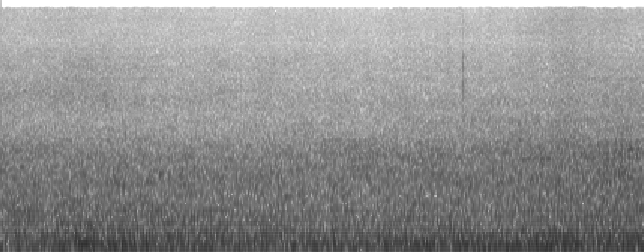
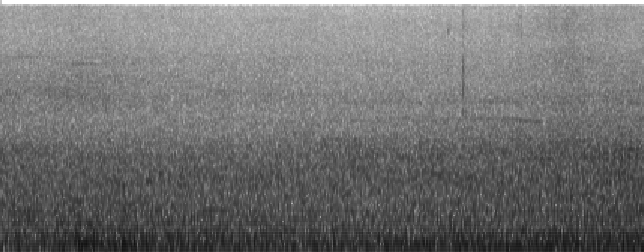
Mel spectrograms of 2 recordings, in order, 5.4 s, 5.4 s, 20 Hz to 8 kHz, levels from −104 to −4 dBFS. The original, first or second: second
